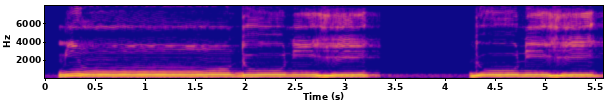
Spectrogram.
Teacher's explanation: Nun sukun bertemu dal ikhfa hakiki. Kita samarkan bunyi nun sukun dan mendengung selama 3 harokat.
